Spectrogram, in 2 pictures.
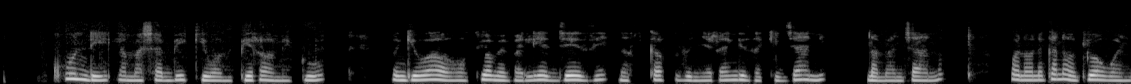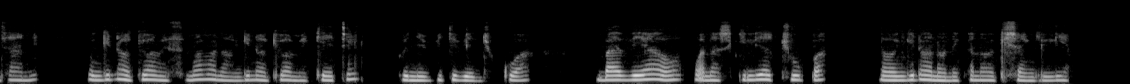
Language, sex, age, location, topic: Swahili, female, 18-24, Kisumu, government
